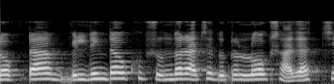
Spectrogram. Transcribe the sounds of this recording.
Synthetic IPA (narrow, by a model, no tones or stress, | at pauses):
ok̚ʈabilɖiŋʈaokʰubʃund̪oɾat͡ɕʰed̪uʈolokʃad͡ʑatːɕʰe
